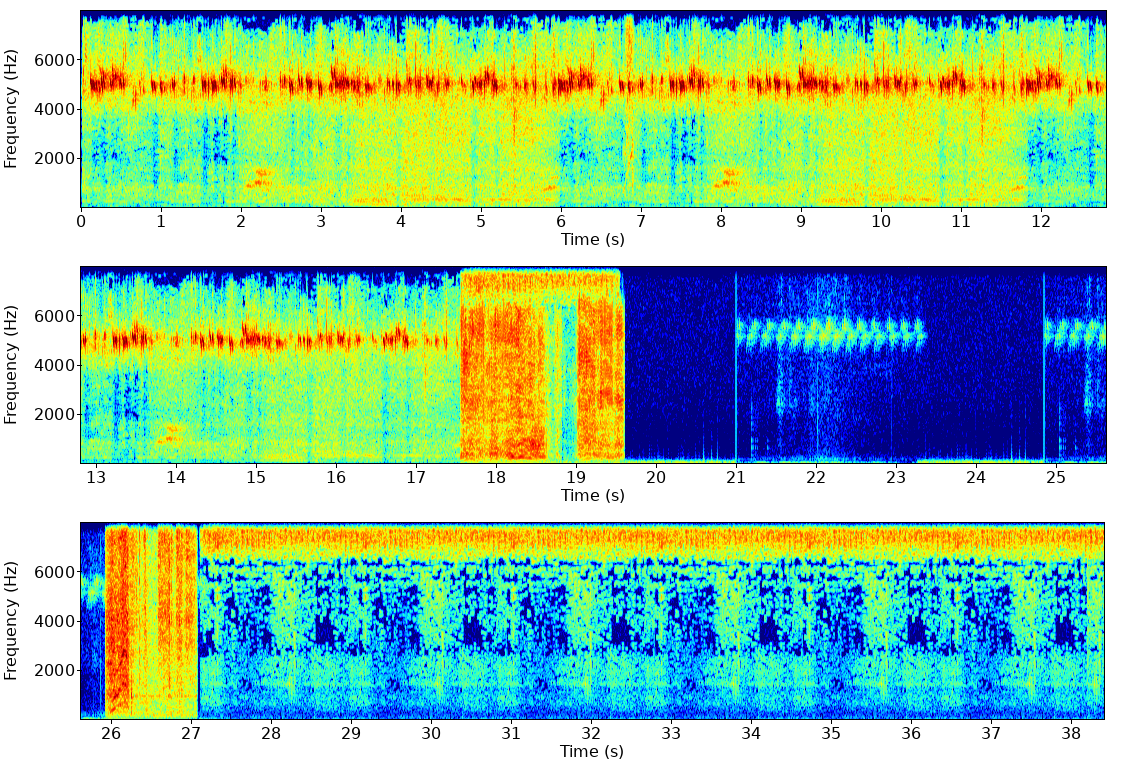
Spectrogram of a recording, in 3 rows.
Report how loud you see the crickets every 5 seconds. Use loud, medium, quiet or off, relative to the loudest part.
loud, loud, loud, medium, quiet, quiet, quiet, quiet.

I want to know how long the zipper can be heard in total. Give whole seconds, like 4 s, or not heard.
4 s.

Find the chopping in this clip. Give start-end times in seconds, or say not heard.
not heard.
